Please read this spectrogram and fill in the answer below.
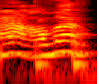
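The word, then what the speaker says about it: hour: சொல்லிக் கொடுத்துருக்காங்கன்னு நீங்க நினைக்கலாம் ஆனா இங்க ஹச் ங்குறதுக்கு உச்சரிப்பு கிடையாது இதை நம்ம அவர்ன்னு தான் சொல்றோம் அப்படிங்கிறப்ப இது ஆள் ஆரம்பிக்குது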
